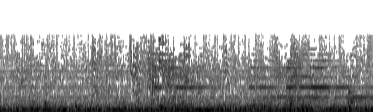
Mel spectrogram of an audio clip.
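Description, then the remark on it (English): A church bell rings with a steady, ongoing clang, its sustained ringing tones hanging over a dense, continuous wash of resonance. No one speaks. “So with that, we will ring the bell.”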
